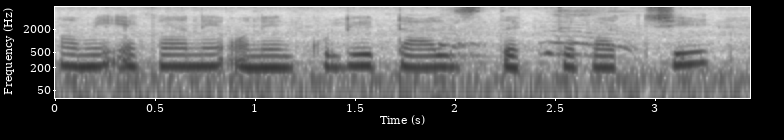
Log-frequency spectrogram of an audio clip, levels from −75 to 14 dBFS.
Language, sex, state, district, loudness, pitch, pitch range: Bengali, female, Assam, Hailakandi, -15 LUFS, 215 Hz, 200-220 Hz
